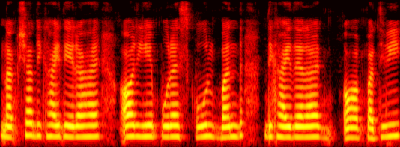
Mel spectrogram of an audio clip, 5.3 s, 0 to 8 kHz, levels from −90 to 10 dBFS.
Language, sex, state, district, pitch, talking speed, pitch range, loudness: Hindi, female, Uttar Pradesh, Muzaffarnagar, 220 Hz, 190 wpm, 210-225 Hz, -17 LUFS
